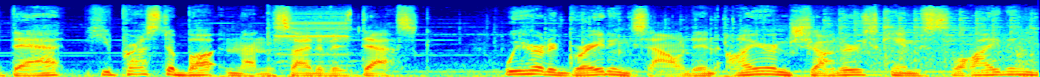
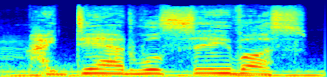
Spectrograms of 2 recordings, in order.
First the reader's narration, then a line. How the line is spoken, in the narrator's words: cried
